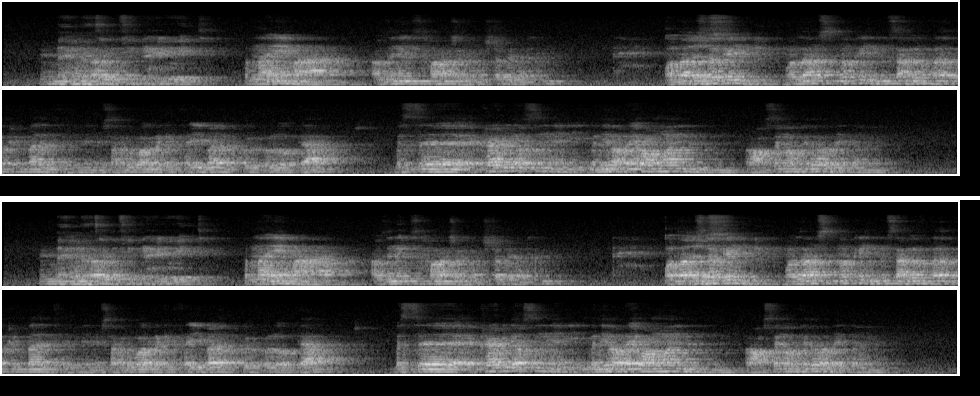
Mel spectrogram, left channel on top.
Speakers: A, on the right (about 80°); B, on the right (about 20°).
A: امم
B: فاهم
A: حلو
B: هتبقى
A: قوي ده
B: فكرة حلوة جدا
A: طب ما ايه ما عاوزين ننجز الحوار عشان نروح الشاطئ ده <laughs> موضوع
B: خلاص
A: السنوركلينج
B: اتفقنا.
A: موضوع السنوركلينج نفسي اعمله في بلد غير بلدي فاهمني نفسي اعمله بره كده في اي بلد الجزء كله وبتاع بس آه، كرابي دي اصلا يعني مدينة قريبة عموما من العاصمة وكده ولا ايه الدنيا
